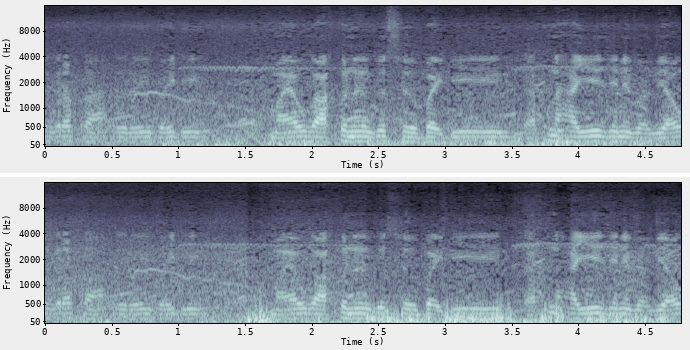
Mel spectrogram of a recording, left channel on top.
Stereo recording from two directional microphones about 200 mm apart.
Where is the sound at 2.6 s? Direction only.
15° left (ahead or behind).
